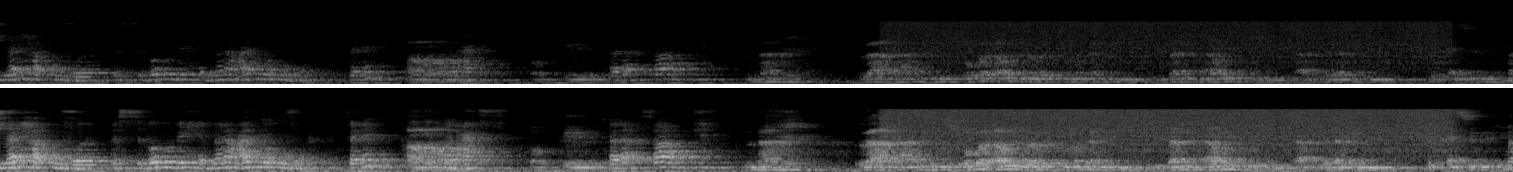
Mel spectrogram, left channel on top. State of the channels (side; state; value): left; quieter; 15.3 dB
